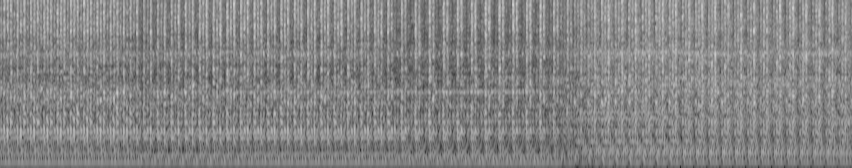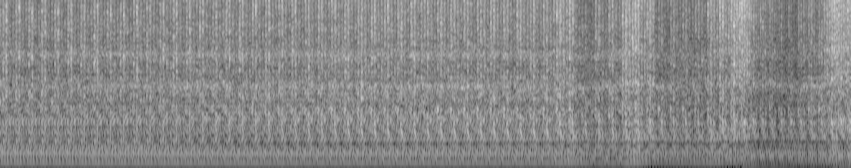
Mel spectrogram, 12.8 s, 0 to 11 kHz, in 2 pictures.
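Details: Detroit Diesel 8V92TA in a Wanderlodge RV idling after a new injector replaced one that failed testing: lumpy, uneven idle with irregular thumps and a stumbling beat, still misfiring, later traced to a scored cylinder and cracked liner.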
